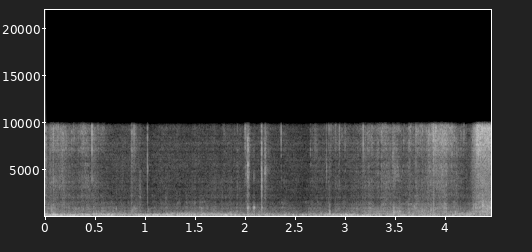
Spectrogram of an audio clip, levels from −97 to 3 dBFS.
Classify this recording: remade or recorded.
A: remade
